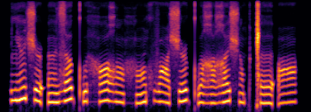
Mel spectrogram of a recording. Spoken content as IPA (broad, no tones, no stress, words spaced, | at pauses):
lʲə̃ʃə˞ ʔə̃ zʌkʷʼə hɔʁɔ̃ hɔ̃xʷvɑ ʃə˞kʷʼʌʁʌ ʁəʃɔ̃p ǁəʔɑ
